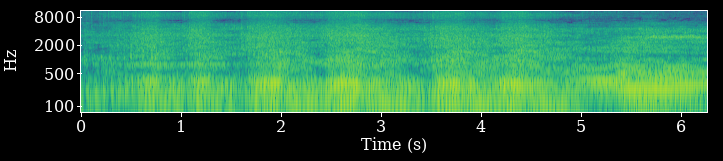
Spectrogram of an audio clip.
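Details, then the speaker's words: Honda TMX 125 single with new spark plug, ignition coil and CDI; revs unevenly with stumbling broken beats and surging, dies when throttle released. Misfire from dirty carburetor. "palyado palyado niya"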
